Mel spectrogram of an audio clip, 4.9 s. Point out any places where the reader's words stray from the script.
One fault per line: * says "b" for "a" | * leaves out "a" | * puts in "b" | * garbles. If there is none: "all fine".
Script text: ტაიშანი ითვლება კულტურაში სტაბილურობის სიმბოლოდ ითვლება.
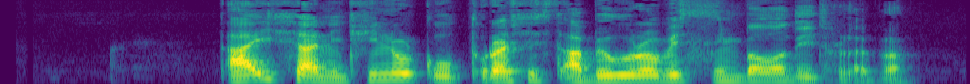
* says "ჩინურ" for "ითვლება"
